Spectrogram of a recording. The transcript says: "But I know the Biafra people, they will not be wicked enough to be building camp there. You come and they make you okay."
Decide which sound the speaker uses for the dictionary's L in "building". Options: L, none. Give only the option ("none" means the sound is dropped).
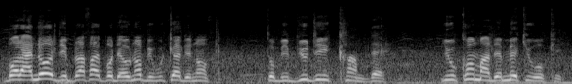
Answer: none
